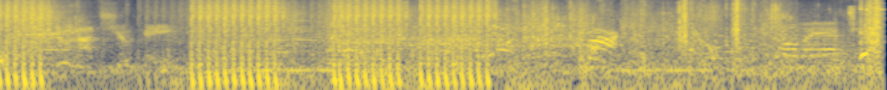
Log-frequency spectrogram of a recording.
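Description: Rapid automatic gunfire in a video game, in several loud bursts of fast, evenly spaced shots, with booms and other game effects mixed in and a voice speaking over parts of it.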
